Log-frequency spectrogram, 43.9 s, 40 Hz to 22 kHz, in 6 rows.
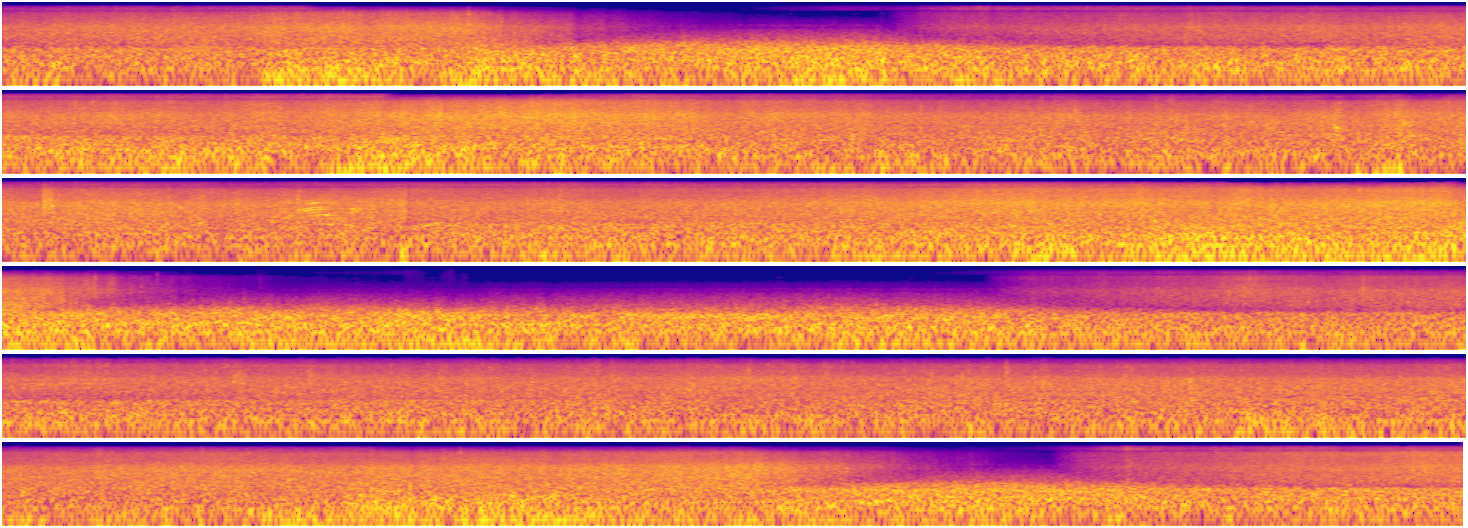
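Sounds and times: whitewater rushing: 0:06.8 - 0:22.3.

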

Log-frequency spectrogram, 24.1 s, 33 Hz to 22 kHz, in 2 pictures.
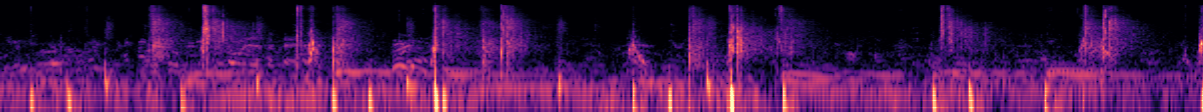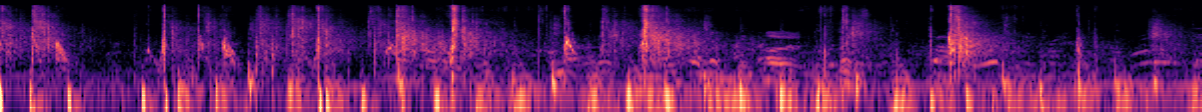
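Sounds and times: bullwhip cracking: 0:00.8 - 0:03.6, 0:04.3 - 0:08.2, 0:09.4 - 0:10.0, 0:10.7 - 0:19.2, 0:20.2 - 0:22.2, 0:22.8 - 0:24.0.

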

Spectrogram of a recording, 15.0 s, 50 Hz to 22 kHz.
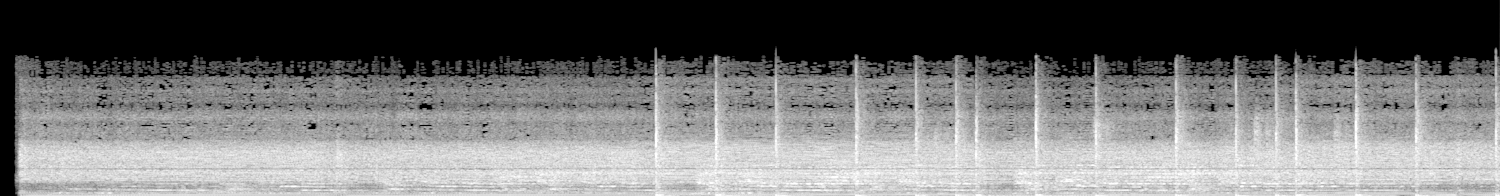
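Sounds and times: beat of heavy hits: 0:06.6 - 0:15.0.

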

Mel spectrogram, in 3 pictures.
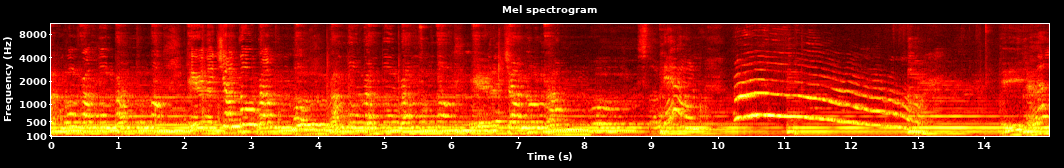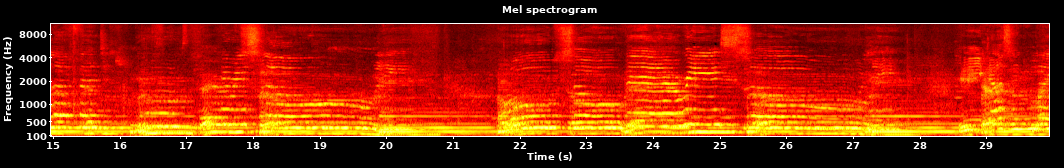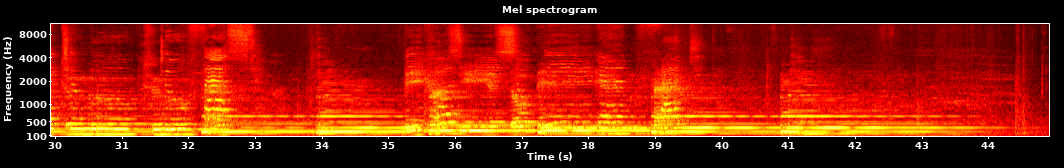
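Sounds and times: person singing: 0:00.0 - 0:21.0, 0:21.6 - 0:33.4, 0:35.2 - 0:40.1
acoustic guitar: 0:00.0 - 0:44.9.

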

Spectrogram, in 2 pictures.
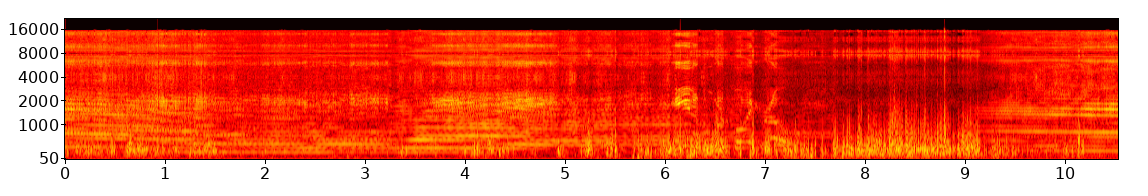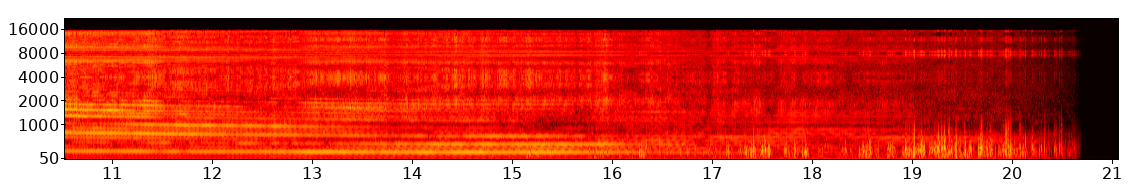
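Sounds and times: model plane engine flying past: 0:00.0 - 0:20.7
wind on microphone: 0:00.0 - 0:20.7.

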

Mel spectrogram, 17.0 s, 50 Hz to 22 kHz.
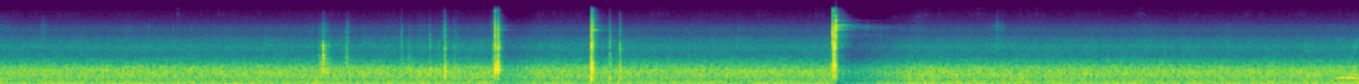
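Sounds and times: low rumble: 0:00.0 - 0:16.9
sharp cracks: 0:10.4 - 0:10.9.

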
